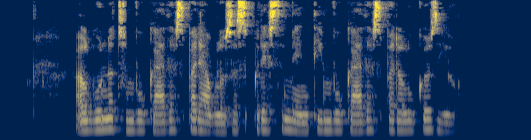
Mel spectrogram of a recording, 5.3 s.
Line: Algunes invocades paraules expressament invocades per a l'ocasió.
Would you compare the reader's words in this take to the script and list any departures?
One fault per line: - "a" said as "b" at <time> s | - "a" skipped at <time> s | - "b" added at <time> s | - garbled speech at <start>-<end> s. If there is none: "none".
none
